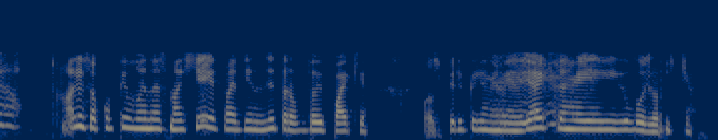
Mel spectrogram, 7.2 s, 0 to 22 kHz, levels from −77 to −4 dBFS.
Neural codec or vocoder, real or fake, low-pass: codec, 16 kHz, 1 kbps, FreqCodec, larger model; fake; 5.4 kHz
